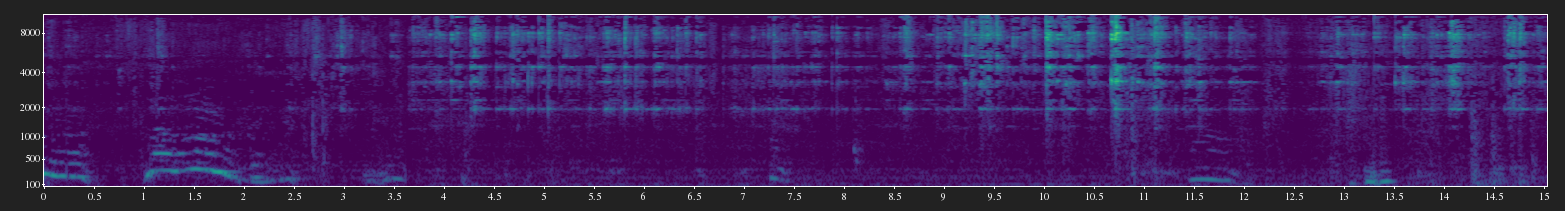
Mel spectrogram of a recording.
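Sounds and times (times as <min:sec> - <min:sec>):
metal medals clinking: 0:02.3 - 0:15.0.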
